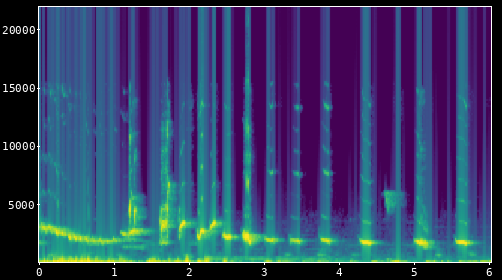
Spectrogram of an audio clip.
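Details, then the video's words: Agitated caged greater green leafbird: a long descending whistle over loud low rumbling noise, then sharp chips and short whistled notes repeated about every half second. "SEKETIKA CUCAK IJO INI EMOSI"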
